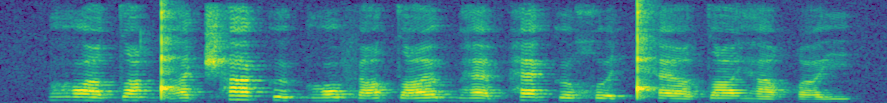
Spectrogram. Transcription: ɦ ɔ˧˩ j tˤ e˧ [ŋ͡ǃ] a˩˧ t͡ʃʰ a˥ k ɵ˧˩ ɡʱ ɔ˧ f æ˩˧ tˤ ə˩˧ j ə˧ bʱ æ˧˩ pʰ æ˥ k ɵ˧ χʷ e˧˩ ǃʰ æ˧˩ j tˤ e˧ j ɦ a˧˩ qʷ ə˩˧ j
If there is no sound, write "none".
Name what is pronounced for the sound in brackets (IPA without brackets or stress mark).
ɡ͡ǃ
